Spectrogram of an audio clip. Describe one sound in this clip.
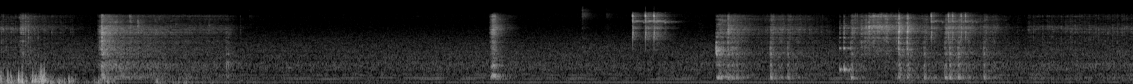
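Electronic game sound effects play in short bursts from a small speaker.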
